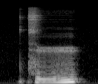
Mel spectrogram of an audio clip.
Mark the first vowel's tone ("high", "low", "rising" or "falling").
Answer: rising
